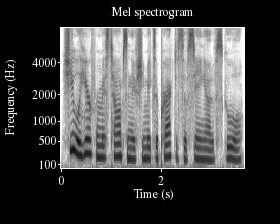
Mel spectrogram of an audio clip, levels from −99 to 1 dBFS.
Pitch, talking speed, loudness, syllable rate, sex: 210 Hz, 260 wpm, -19 LUFS, 5.6 syllables/s, female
